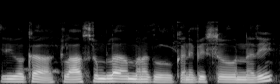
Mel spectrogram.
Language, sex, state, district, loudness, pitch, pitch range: Telugu, male, Telangana, Mahabubabad, -17 LUFS, 120 Hz, 110-130 Hz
